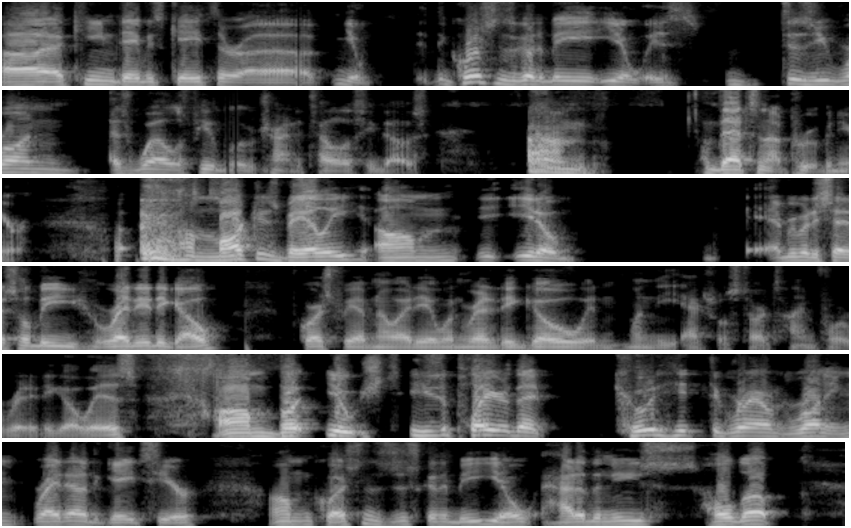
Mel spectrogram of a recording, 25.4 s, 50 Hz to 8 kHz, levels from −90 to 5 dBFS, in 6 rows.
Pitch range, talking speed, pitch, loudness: 110-145 Hz, 245 wpm, 125 Hz, -25 LUFS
